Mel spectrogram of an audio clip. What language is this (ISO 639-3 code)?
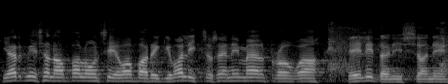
est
